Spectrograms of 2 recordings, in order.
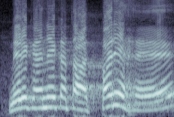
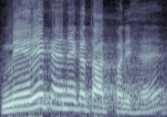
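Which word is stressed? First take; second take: तात्पर्य; मेरे. First: The stress falls on the word तात्पर्य. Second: The stress falls on the word मेरे. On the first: "तो मैंने तात्पर्य पे जोर दिया" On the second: "देखो मैंने मेरे पे जोर दिया"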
